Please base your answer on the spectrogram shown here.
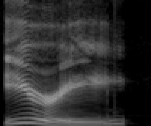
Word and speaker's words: Erie: right you're a butthead it's not eerie it's and kyle's like actually no it's eerie as in lake erie because my dad's from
